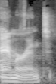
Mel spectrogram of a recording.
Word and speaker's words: Amerant: Amerant, yeah.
